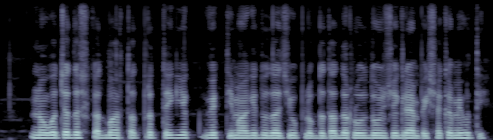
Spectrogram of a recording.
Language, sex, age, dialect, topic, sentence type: Marathi, male, 25-30, Standard Marathi, agriculture, statement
